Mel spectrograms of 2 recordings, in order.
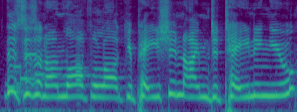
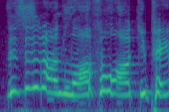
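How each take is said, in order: First: Stern cop voice. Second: Rushed, clipped-off officer line; fast cop read. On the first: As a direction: lay down the law deliberately. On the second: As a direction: race through the arrest line. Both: Shown as a demonstration. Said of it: "oh, we're gonna go sovereign citizen".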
